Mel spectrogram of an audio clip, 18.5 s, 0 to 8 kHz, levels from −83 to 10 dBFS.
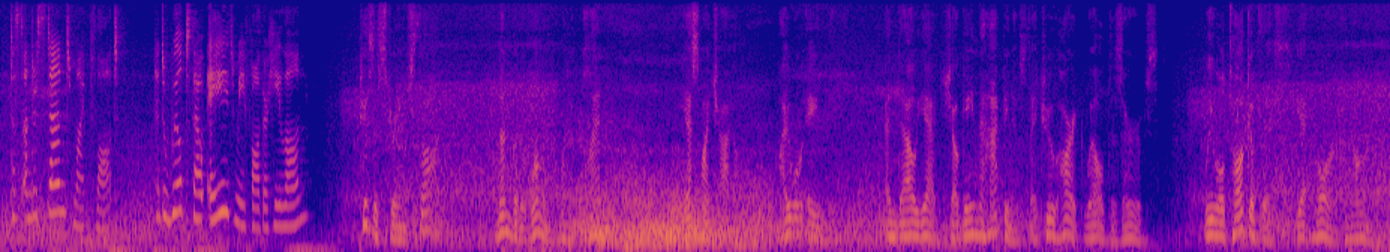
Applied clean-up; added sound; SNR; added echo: none; Wind; 2 dB; none.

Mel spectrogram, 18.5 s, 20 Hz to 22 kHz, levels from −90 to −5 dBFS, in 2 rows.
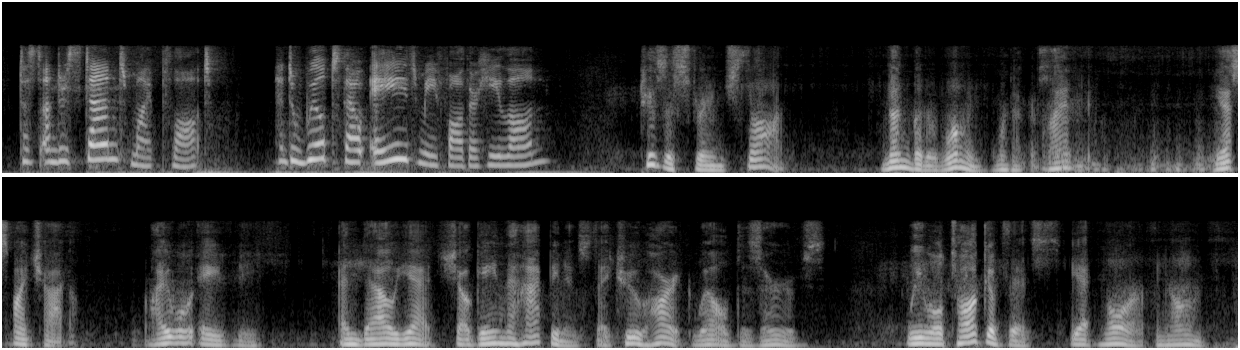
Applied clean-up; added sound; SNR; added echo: neural separator model SepFormer DNS4.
